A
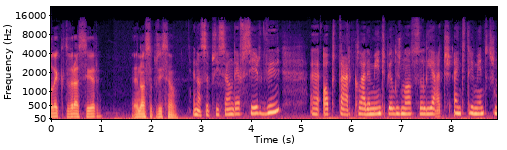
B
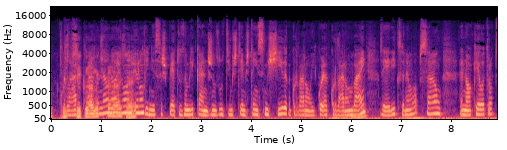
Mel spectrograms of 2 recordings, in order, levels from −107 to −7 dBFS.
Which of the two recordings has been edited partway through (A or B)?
B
